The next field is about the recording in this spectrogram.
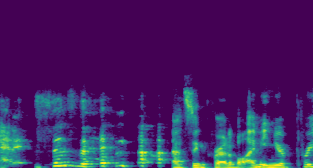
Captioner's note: laughing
